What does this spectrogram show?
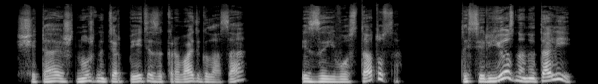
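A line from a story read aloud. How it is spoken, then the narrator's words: Growling. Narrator (Russian): Буквально прорычал Крис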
